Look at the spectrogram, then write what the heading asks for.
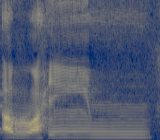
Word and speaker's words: Ar-Rahim: So if you put your nose here, like this, hold your nose, and say Ar-Rahim. You know that sound that comes from the nose? We don't want that. We just want to touch, then let go. Ar-Rahim. And we're not going to do it like Ar-Rahim, Ar-Rahim, which sounds like a ba.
